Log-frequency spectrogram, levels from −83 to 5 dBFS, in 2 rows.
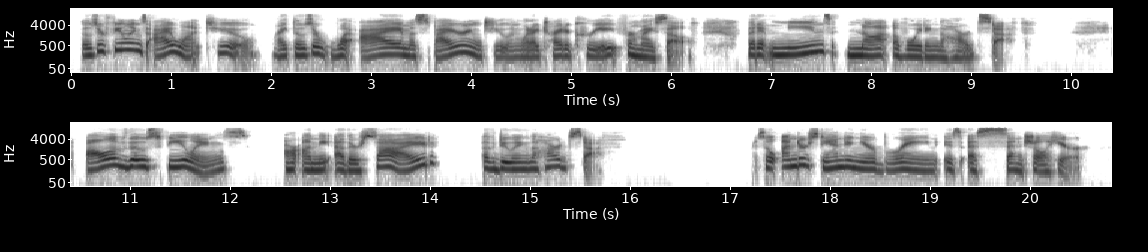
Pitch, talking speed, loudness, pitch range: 200 Hz, 145 wpm, -17 LUFS, 180-245 Hz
